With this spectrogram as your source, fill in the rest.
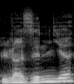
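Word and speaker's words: Lošinj: Und zwar hat jemand geschrieben, hi Leute, Lozinje wird Lozin ausgesprochen. Und das wussten wir doch schon längst.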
